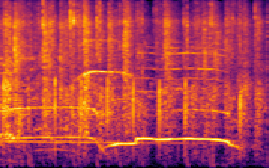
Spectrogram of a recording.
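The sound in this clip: Audience applause and cheers greet a guest introduced on a talk show, a dense steady roar of clapping with a high sustained whistle gliding through it.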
